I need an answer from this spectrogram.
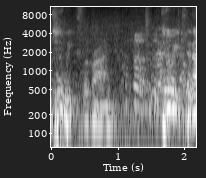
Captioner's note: crowd laughs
